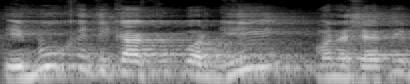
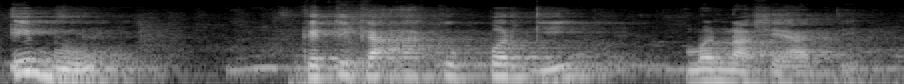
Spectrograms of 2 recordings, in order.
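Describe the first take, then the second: First: There is no pause after the first word. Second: There is a pause after the first word. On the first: The mother is the one who goes advising. The speaker calls it wrong. "kalau saya ucapkan ibu ketika aku pergi menasihati berarti ibu ketika dia yang pergi menasihati" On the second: The speaker is addressing the mother. The speaker calls it right. "Kenapa saya ucapkan seperti itu?"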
